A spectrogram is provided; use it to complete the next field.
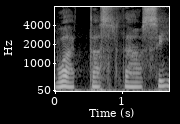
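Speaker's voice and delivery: very high, very drawn-out, sultry feminine voice. Acting out a voice that rings throughout your head, sultry feminine voice. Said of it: "it's a feminine voice, and I will try and do this justice, but just so you know what I'm going for, it's it's very much a sultry voice".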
